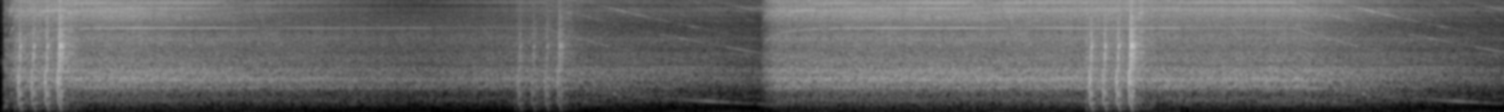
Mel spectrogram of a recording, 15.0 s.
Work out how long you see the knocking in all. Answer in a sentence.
You can hear the knocking for 2 seconds altogether.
